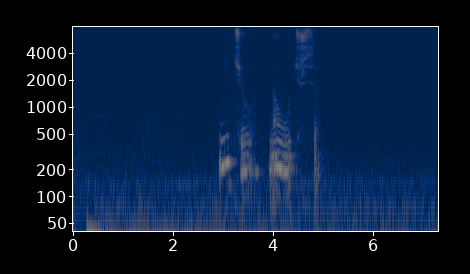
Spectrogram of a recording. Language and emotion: Russian, sad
